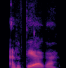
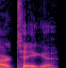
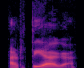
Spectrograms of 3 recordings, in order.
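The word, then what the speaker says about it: Arteaga: Artiaga. Can you turn her up a little bit? Um, how do you spell that? A R T E A G- A. Artega. Artiaga.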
